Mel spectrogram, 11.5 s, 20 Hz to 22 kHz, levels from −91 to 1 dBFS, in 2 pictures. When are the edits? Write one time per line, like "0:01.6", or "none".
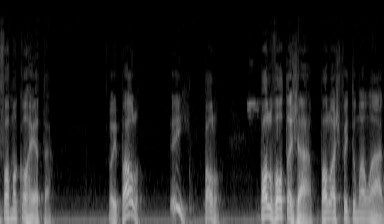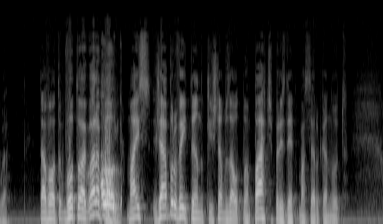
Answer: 0:07.6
